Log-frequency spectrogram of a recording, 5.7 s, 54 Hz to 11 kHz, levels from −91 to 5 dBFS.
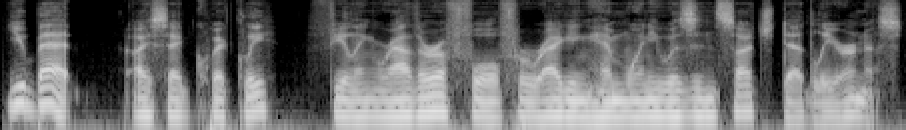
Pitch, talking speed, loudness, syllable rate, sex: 95 Hz, 200 wpm, -19 LUFS, 5.0 syllables/s, male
